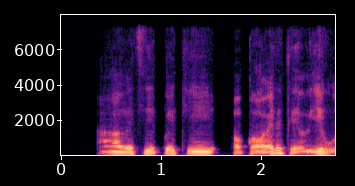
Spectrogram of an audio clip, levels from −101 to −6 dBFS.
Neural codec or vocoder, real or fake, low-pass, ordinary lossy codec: vocoder, 44.1 kHz, 128 mel bands, Pupu-Vocoder; fake; 7.2 kHz; none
